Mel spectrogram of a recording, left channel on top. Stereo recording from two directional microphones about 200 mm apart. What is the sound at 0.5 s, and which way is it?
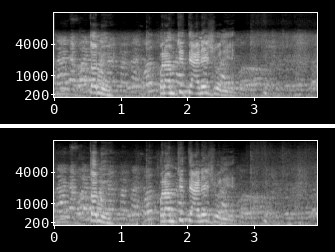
A man's voice, 10° left (ahead or behind).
